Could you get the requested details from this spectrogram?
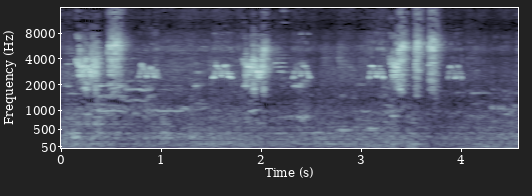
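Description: A young budgerigar gives harsh, raspy squawks mixed with short chirps, in bursts every second or so.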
